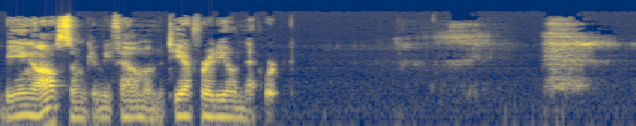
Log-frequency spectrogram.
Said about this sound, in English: I just kind of yawned at the same time as saying.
